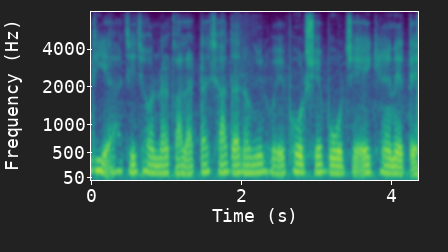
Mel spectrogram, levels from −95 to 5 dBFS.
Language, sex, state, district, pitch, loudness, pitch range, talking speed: Bengali, female, West Bengal, Purulia, 140 Hz, -14 LUFS, 135-150 Hz, 165 wpm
